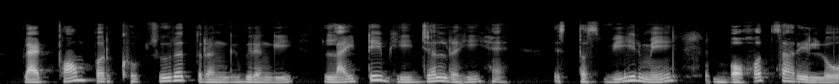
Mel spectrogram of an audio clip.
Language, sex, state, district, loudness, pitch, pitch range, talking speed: Hindi, male, Uttar Pradesh, Hamirpur, -23 LUFS, 120 Hz, 110-150 Hz, 120 wpm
